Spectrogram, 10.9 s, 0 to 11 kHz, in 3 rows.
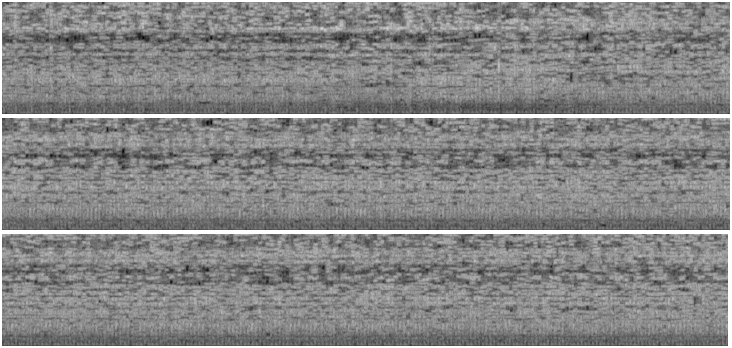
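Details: Old, well-worn Stihl MS230 chainsaw after replacement carburetor and clutch springs, carburetor screw leaned slightly, max revs set a bit under about 14,000 rpm: loud steady high-pitched buzz at constant revs, no surging or sputtering; clean even top speed.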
